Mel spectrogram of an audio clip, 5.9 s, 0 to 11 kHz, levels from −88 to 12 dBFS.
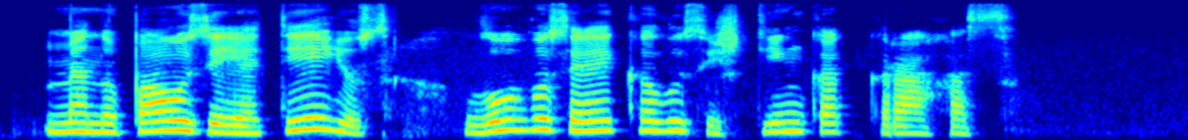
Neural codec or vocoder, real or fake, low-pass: none; real; 9.9 kHz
